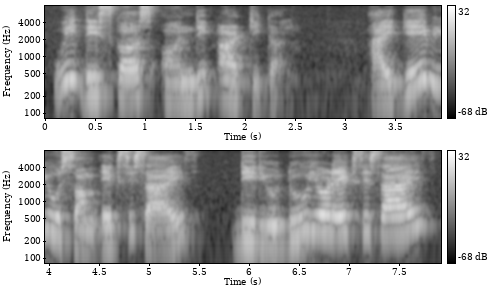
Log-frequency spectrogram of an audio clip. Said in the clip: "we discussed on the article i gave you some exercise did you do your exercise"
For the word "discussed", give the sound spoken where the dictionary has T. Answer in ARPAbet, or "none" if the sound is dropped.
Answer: none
